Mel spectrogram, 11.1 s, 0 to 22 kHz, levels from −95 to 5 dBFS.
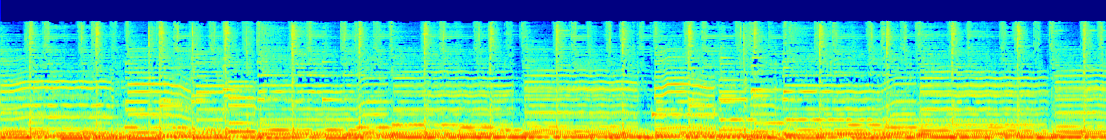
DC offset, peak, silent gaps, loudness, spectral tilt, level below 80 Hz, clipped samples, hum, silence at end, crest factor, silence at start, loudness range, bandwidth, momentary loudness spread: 0.1%; -2 dBFS; none; -16 LUFS; -5 dB/octave; -24 dBFS; under 0.1%; none; 0 s; 14 dB; 0 s; 0 LU; 12 kHz; 1 LU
